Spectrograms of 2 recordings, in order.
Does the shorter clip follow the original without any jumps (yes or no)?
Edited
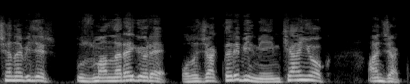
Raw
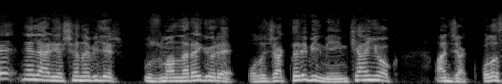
yes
